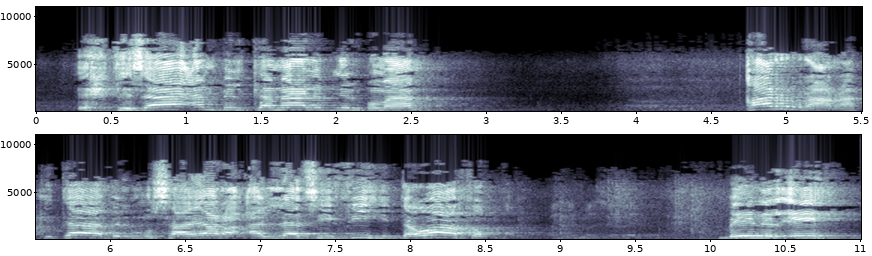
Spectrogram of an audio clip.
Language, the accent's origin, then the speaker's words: Arabic; Egypt; المذهب الشافعي عندنا في مصر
